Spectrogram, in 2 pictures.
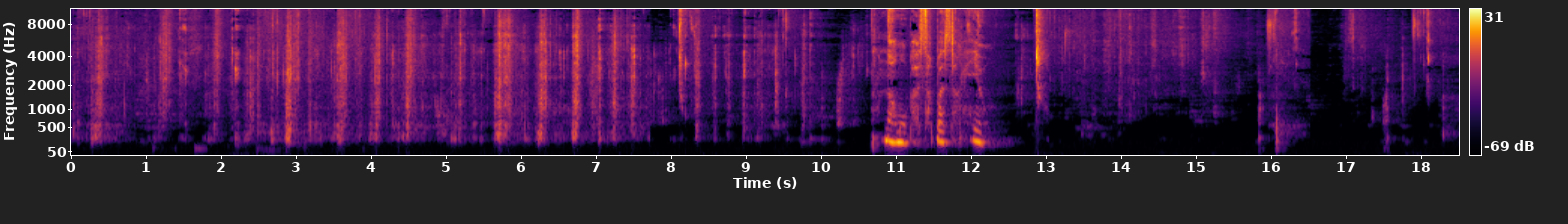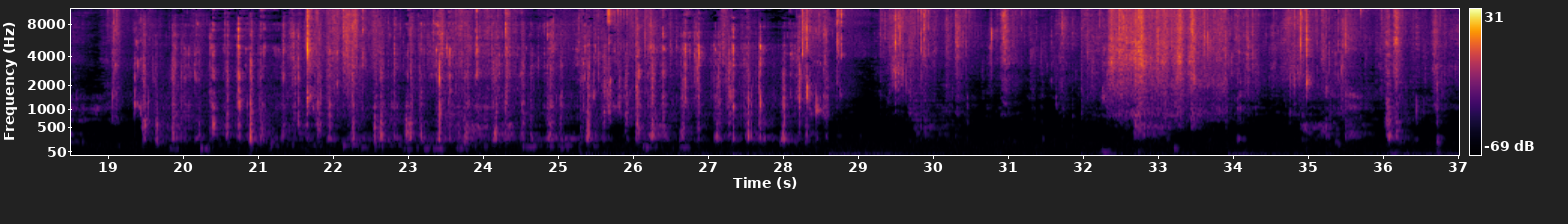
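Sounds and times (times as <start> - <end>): chewing crunchy food: 0.0 - 10.7, 12.5 - 37.0
rustle of leaves being folded: 13.3 - 15.5, 29.2 - 37.0.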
